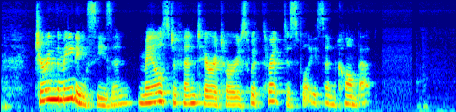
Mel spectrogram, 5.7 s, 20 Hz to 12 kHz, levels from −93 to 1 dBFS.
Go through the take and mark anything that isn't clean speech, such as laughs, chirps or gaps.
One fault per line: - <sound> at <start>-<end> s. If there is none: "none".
none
